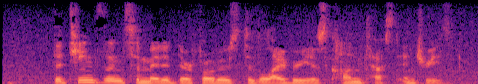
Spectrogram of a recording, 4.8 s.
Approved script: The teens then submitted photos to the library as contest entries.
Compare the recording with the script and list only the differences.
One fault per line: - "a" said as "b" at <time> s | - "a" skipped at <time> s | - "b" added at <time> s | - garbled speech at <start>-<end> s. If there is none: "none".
- "their" added at 1.8 s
